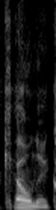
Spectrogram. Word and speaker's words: Kelenic: Text line Kelenic is a great way to pronounce his name. But- But nobody knows how to say his name correctly. No, his name is Kelnick.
